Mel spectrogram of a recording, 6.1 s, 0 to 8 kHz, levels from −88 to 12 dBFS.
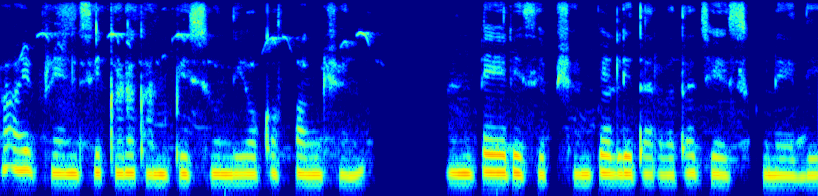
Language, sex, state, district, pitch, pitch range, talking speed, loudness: Telugu, female, Telangana, Karimnagar, 235 Hz, 225-240 Hz, 105 wpm, -27 LUFS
